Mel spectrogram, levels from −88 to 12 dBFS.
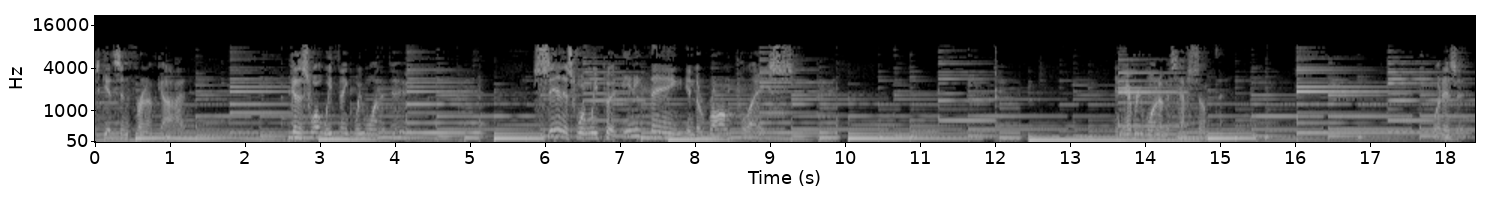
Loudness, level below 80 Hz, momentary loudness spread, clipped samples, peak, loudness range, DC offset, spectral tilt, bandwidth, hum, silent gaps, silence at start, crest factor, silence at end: -25 LUFS; -42 dBFS; 8 LU; under 0.1%; -6 dBFS; 3 LU; under 0.1%; -5 dB/octave; 8.4 kHz; none; none; 0 s; 20 dB; 0 s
